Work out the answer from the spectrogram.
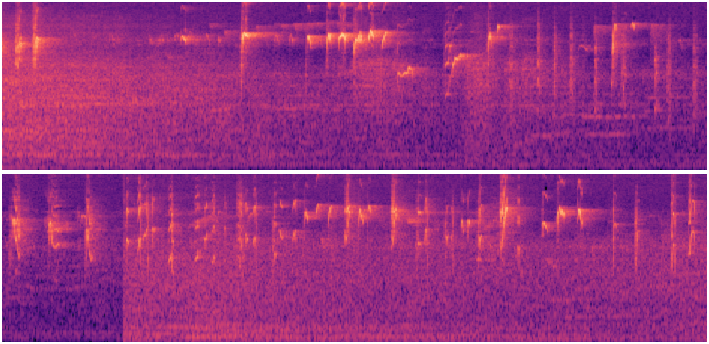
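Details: Olive-backed sunbird (ninja type) singing energetically, used to lure caged birds into singing, recorded with a phone: long sequence of high, piercing chirps and twittering bursts, pauses between clusters, steady low hum underneath.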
